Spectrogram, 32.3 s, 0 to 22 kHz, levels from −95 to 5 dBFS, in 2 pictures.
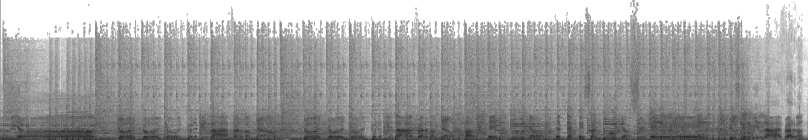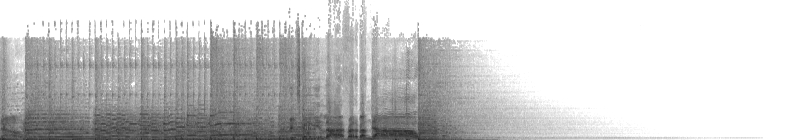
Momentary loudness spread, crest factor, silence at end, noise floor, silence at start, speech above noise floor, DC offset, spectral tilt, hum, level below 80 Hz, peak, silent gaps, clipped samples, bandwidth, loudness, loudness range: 5 LU; 18 dB; 6.65 s; -88 dBFS; 0 s; 71 dB; under 0.1%; -4.5 dB/octave; none; -30 dBFS; 0 dBFS; none; under 0.1%; 19.5 kHz; -18 LUFS; 2 LU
